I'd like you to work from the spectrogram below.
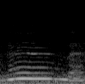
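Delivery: high, lilting little sung notes; sing-songy woman. Retold or imitated. Recounting a voice heard in the night, sing-songy woman. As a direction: imitate an eerie sing-song woman's voice. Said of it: "I hear this sing-songy woman's voice".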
